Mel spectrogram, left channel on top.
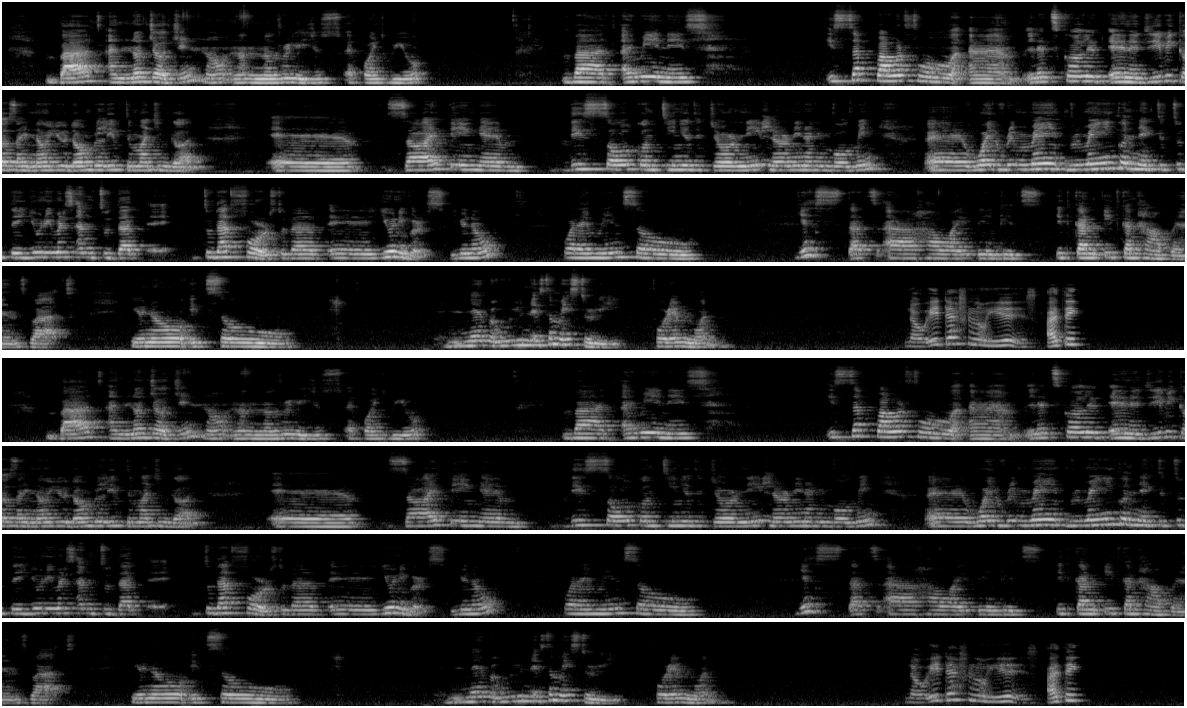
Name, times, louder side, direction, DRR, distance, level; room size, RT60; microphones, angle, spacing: voice 1, 0.1-4.3 5.6-7.2 8.2-14.2 14.5-15.4 15.8-17.0 17.4-25.3 25.7-28.7 29.3-30.6 31.6-33.9 34.2-36.2 36.8-38.4 38.8-38.9 39.9-41.7 42.0-42.8, left 5 dB, 60° left, 0.3 m, -23 dB
voice 2, 44.5-46.2, left 3 dB, 85° left, 0.8 m, -26 dB
3.2 x 2.2 x 3.8 m
head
